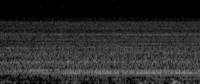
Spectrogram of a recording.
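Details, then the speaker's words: Panasonic projector under repair, powered on: both cooling fans run with a steady airy rush and faint constant tone, no rubbing or rattle; fans normal, but the lamp gives no light. "kipasnya dua-duanya hidup"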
